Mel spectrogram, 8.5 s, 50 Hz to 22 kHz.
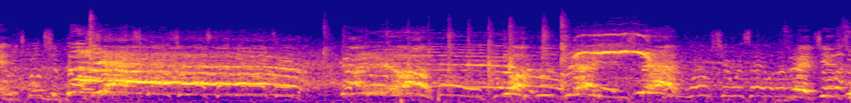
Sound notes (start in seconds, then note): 2.5 applause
